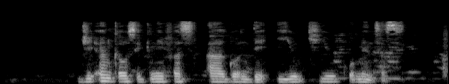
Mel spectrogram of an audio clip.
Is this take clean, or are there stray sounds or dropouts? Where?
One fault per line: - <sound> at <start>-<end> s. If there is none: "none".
none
